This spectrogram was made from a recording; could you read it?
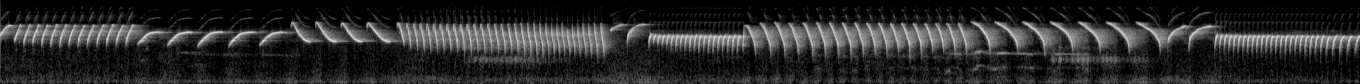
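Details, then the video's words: Canary training song to make a canary sing right away: alternating tours of rapid trills, rising swoops, dense buzzy rolls and slower sweeping notes, loud and continuous. "o som de atrair seu canário para cantar imediatamente"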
